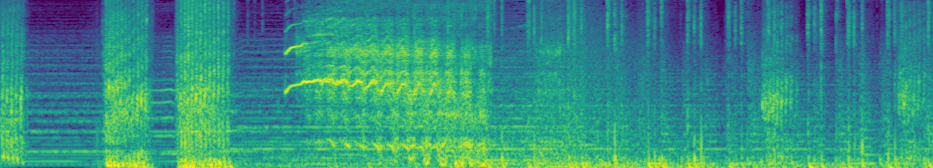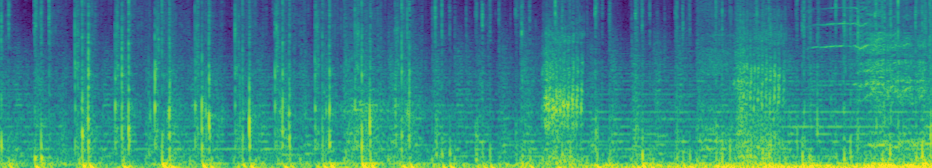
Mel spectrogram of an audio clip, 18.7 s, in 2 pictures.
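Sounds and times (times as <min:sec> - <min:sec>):
horses: 0:01.0 - 0:18.6.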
